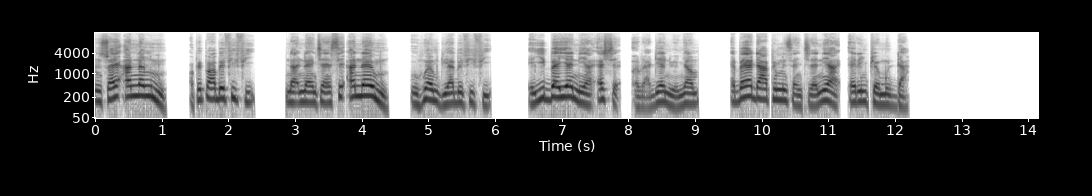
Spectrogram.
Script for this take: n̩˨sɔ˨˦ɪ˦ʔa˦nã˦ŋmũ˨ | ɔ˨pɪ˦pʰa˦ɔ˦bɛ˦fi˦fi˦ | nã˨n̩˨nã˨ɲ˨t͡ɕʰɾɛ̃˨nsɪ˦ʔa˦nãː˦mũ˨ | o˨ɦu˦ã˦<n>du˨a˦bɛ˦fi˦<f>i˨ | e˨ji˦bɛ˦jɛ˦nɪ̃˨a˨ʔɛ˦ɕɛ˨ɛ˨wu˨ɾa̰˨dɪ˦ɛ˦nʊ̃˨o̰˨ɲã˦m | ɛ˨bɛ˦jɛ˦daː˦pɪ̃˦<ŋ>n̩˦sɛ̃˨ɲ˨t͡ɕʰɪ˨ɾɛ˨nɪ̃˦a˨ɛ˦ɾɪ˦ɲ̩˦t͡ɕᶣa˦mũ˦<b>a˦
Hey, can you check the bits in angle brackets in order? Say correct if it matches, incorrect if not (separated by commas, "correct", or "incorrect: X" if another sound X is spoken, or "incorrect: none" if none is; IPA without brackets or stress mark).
incorrect: m, correct, incorrect: m, incorrect: d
